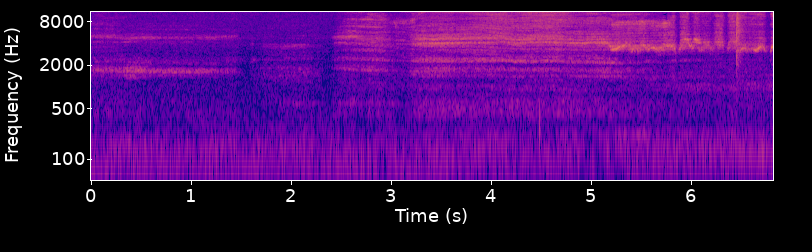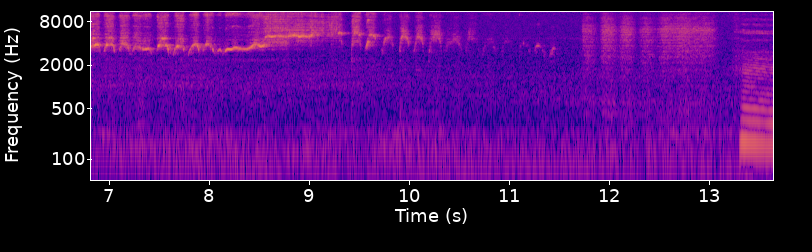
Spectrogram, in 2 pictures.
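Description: A bird singing: high wavering chirps and warbles, with a fast trill in the middle.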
